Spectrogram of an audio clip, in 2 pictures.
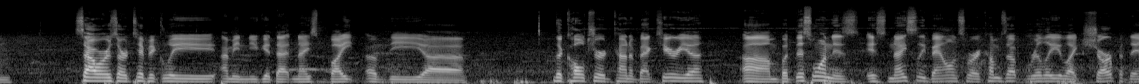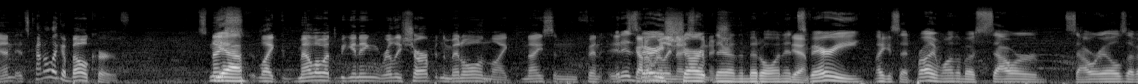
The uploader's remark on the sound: Head to Monday Night Brewing’s Tie One On 8 Year Anniversary party and record live at the event!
